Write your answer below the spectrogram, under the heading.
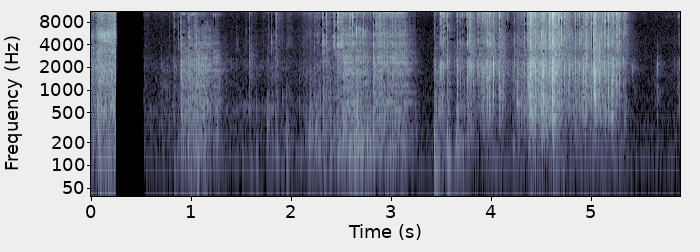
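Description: A clear plastic bag of Lego pieces crinkling as it is handled and emptied, with small plastic bricks clattering onto a wooden tabletop in irregular bursts.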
